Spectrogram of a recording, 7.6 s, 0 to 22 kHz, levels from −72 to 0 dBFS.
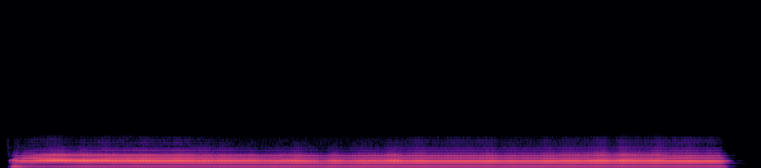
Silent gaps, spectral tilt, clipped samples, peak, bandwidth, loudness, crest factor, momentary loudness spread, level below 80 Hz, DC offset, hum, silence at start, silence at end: none; -3 dB/octave; under 0.1%; -14 dBFS; 7.8 kHz; -25 LUFS; 12 dB; 4 LU; -86 dBFS; under 0.1%; none; 0.1 s; 0.3 s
